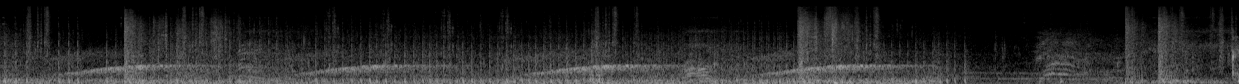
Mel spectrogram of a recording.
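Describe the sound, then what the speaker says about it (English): In a Call of Duty World at War custom zombie map, turrets fire in repeated dense bursts under a recurring rising siren-like whine, with players talking over the gunfire. "The turrets actually frickin' shoot ya."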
